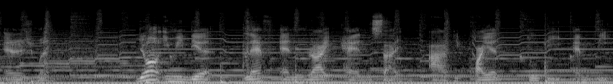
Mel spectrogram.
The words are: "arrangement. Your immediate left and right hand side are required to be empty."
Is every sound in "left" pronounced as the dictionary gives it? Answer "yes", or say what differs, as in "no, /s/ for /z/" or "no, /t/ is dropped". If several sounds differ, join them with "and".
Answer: yes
